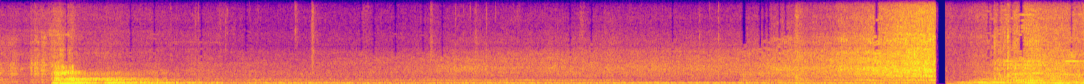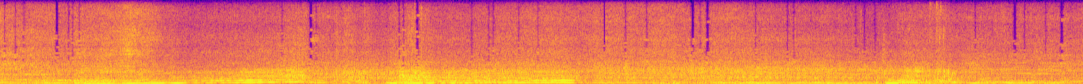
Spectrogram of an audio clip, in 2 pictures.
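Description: Ferrari Enzo in Paris streets, the engine idling steadily before an abrupt cut, then loud revving and repeated rising and falling acceleration sweeps as the car drives close by.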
